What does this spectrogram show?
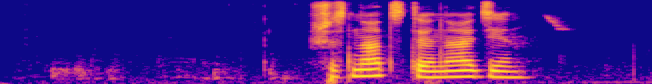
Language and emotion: Russian, neutral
